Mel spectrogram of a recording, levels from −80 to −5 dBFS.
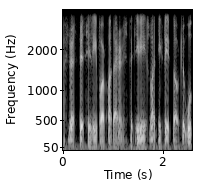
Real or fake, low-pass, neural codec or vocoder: fake; 3.6 kHz; autoencoder, 22.05 kHz, a latent of 192 numbers a frame, VITS, trained on many speakers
